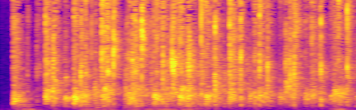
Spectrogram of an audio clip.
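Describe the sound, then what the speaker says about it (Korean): Church congregation clapping, a short burst of brisk, close hand claps from a modest group, steady and lively with a faint voice or tone humming underneath. "여러분 박수로 크게"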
